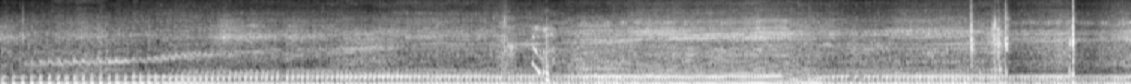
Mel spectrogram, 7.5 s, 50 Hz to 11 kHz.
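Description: Kawasaki KLX140 dirt bike's small single-cylinder four-stroke engine idling steadily, with its exhaust plug pulled out of the muffler. A few sharp clicks come near the end.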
